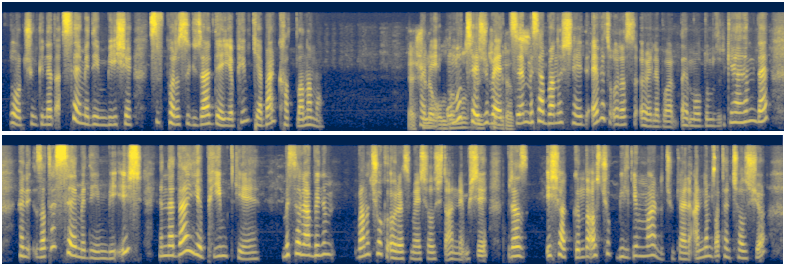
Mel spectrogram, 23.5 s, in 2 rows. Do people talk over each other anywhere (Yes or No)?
Yes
